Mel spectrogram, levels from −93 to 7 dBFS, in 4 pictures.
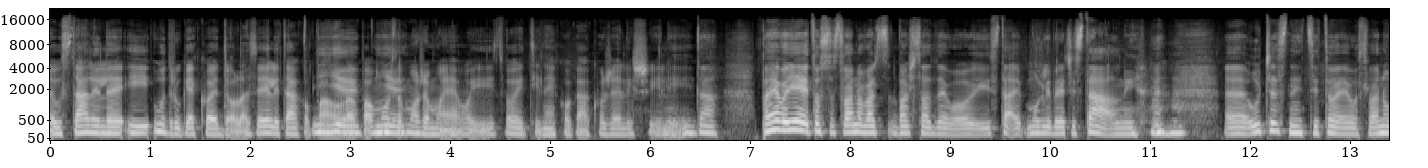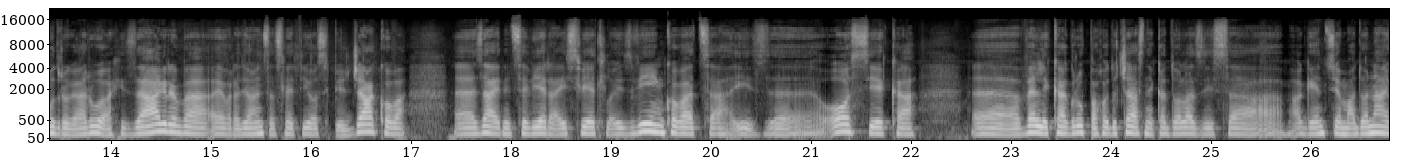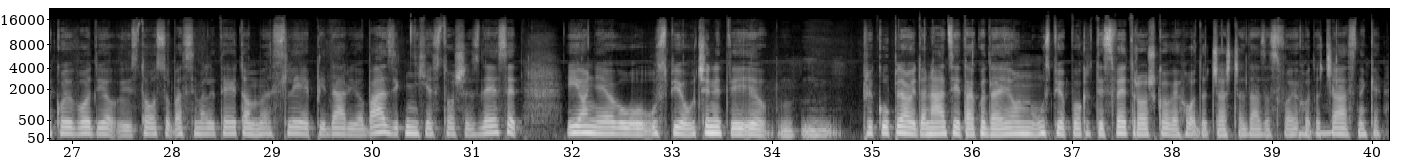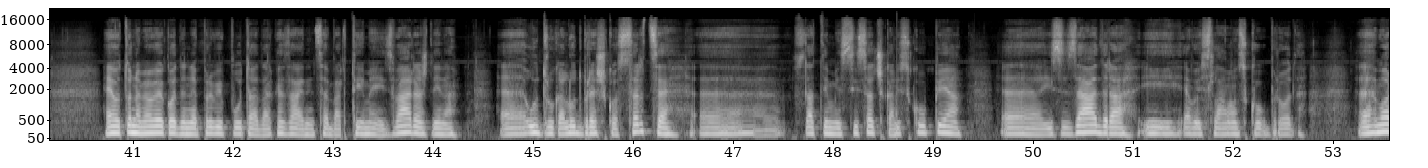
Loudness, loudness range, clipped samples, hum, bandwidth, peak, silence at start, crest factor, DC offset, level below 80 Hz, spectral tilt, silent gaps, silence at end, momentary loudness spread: -21 LUFS; 5 LU; under 0.1%; none; 16.5 kHz; -4 dBFS; 0 s; 18 dB; under 0.1%; -54 dBFS; -6 dB/octave; none; 0 s; 10 LU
